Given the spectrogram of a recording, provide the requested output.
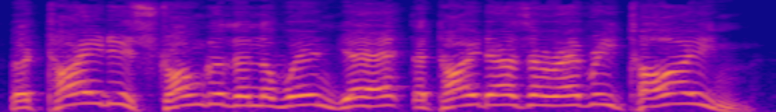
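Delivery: high, loud shrieked words; shrieking. A narrator's reading. Someone shrieking in Donna's ear in the crowd. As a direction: screech it right in her ear. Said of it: "someone else shrieking in Donna's ear".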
